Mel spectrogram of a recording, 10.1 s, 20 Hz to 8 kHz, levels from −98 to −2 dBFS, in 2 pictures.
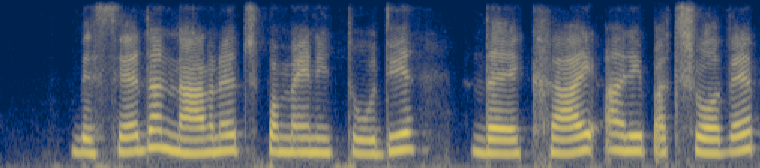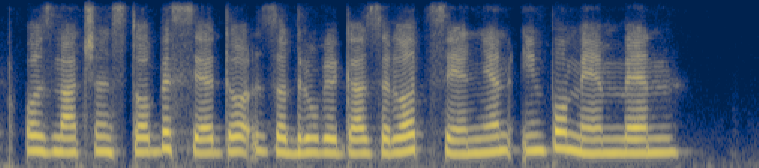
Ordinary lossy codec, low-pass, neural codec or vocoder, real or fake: Opus, 24 kbps; 7.2 kHz; codec, 16 kHz, 1.1 kbps, Voila-Tokenizer; fake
